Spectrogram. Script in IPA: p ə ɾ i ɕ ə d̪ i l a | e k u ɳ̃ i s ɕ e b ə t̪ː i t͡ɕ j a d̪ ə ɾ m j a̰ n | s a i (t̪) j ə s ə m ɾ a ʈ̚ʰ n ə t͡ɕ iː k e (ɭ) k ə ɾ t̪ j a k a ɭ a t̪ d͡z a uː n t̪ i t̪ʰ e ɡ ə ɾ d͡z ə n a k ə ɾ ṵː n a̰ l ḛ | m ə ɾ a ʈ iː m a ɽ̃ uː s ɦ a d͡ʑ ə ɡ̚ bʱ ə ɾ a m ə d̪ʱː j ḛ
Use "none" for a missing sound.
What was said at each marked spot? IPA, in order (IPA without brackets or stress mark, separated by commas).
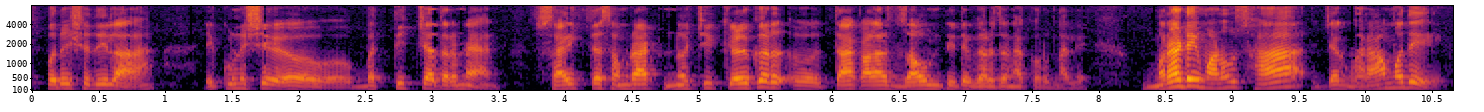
t̪, ɭ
